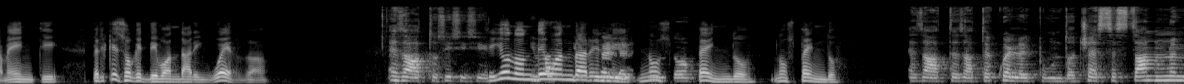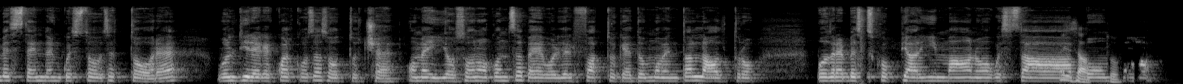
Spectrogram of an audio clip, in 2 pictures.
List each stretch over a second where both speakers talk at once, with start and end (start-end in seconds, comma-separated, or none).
4.8-7.0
